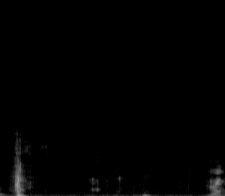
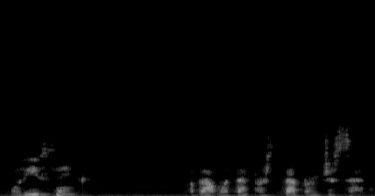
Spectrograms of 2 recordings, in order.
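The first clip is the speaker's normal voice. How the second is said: hushed, breathy question; whispered aside; 4 semitones lower, 10 dB quieter than usual. Real, not acted. Teacher whispering a question to the children. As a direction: whisper it to the class.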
